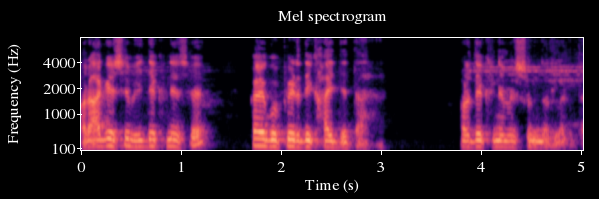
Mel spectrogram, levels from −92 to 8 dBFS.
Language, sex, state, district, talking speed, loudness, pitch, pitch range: Hindi, male, Bihar, Vaishali, 200 wpm, -17 LUFS, 165 Hz, 155-175 Hz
